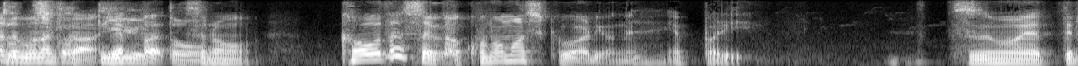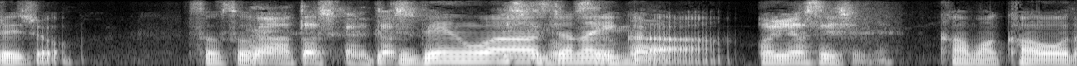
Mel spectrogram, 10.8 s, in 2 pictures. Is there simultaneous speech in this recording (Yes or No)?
Yes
